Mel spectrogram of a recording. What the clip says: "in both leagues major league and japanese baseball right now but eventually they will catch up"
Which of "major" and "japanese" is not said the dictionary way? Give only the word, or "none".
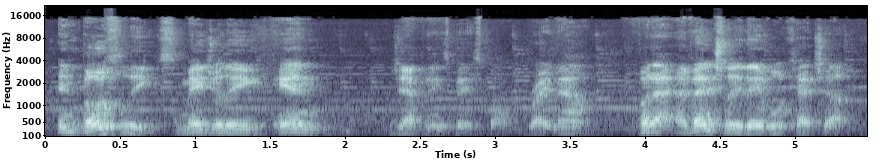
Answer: none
